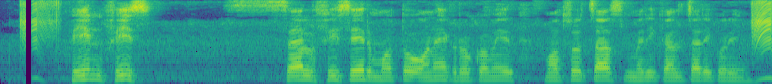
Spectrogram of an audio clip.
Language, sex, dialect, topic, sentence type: Bengali, male, Western, agriculture, statement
